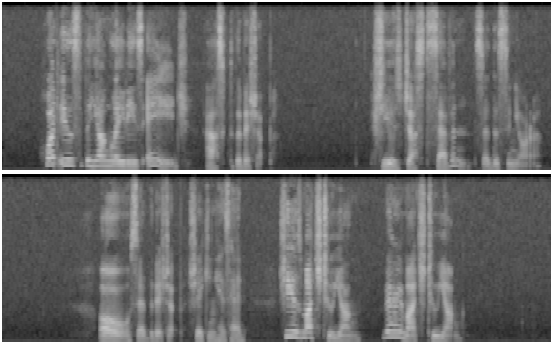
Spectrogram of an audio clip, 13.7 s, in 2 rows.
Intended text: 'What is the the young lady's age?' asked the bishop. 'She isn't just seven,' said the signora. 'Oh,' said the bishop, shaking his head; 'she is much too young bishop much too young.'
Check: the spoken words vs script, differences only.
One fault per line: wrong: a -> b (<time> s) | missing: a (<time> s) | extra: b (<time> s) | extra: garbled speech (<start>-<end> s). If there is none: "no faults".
missing: the (1.1 s)
wrong: isn't -> is (4.8 s)
wrong: bishop -> very (11.6 s)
